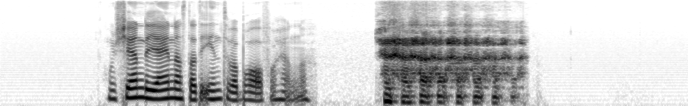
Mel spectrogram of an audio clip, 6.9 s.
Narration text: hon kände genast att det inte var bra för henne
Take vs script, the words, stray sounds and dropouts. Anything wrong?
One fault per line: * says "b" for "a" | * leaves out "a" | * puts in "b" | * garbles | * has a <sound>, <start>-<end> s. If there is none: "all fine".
* has a laugh, 3.8-5.3 s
